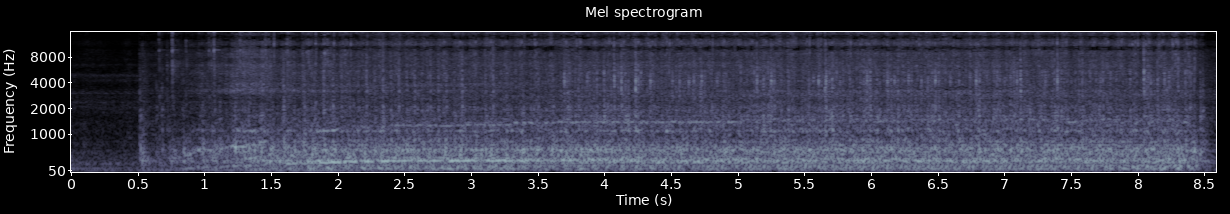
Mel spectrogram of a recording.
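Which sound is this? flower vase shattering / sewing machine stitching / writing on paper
sewing machine stitching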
